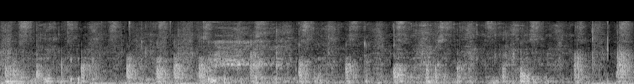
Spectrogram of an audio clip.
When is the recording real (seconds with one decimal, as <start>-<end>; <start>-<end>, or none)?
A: 0.0-0.4; 0.9-2.3; 5.8-6.3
